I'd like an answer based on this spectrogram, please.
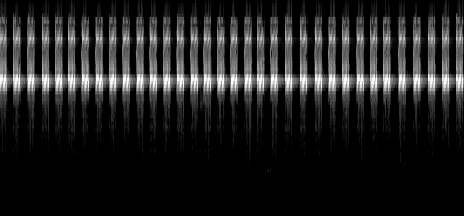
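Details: Male cricket chirping: short, pure, high-pitched pulses repeated steadily about three or four times a second, each with a faint higher overtone, against complete silence with no other sounds.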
